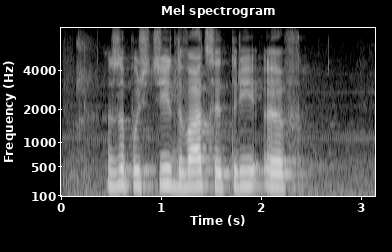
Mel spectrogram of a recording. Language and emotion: Russian, neutral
